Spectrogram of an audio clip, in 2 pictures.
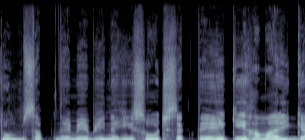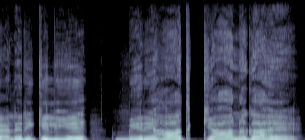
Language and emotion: Hindi, surprised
